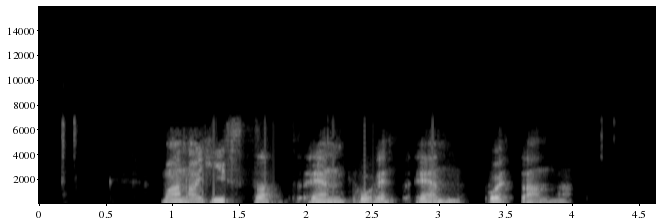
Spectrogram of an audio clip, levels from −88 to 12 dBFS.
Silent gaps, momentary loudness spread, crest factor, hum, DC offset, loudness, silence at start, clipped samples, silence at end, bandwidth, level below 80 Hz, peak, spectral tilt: 3.23-3.34 s, 3.57-3.61 s; 7 LU; 20 dB; none; under 0.1%; -25 LUFS; 0.9 s; under 0.1%; 0.65 s; 7.2 kHz; -62 dBFS; -6 dBFS; -7 dB/octave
